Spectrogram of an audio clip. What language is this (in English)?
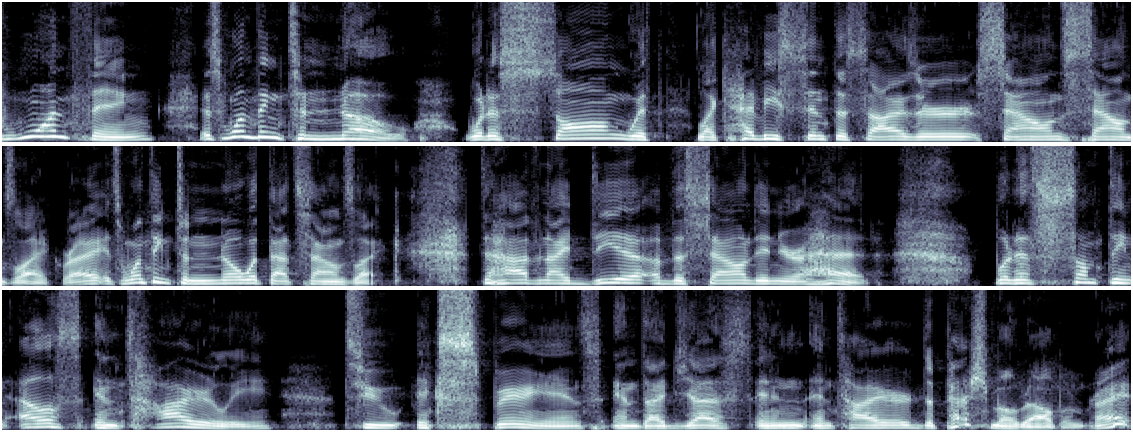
English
